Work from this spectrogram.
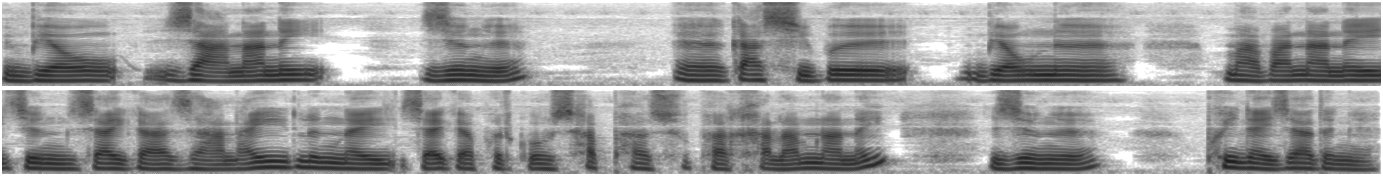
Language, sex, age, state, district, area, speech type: Bodo, female, 45-60, Assam, Baksa, rural, spontaneous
